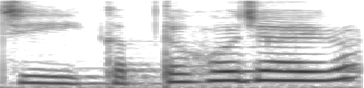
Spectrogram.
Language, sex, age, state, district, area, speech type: Hindi, female, 18-30, Madhya Pradesh, Bhopal, urban, spontaneous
